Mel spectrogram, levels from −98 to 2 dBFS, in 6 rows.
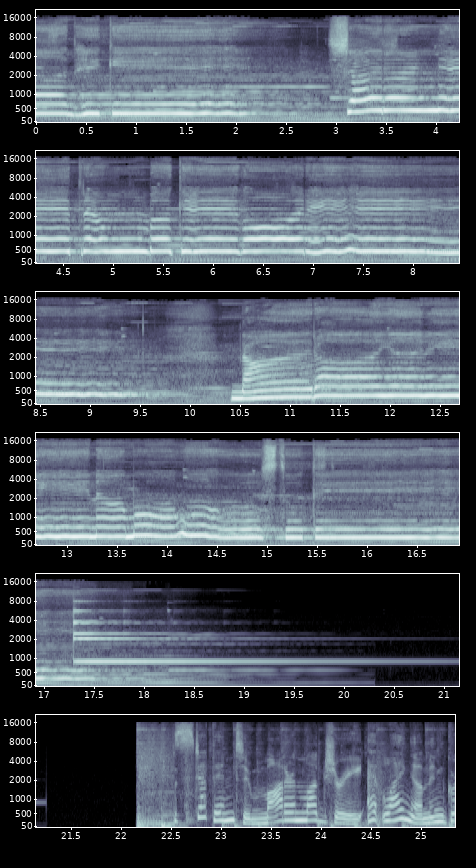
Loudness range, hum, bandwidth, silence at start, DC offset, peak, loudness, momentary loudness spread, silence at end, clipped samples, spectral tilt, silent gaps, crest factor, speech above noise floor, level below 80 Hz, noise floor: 13 LU; none; 17 kHz; 0 s; 0.8%; 0 dBFS; -11 LUFS; 15 LU; 0 s; under 0.1%; -4 dB/octave; 22.08-22.16 s; 10 dB; 72 dB; -42 dBFS; -86 dBFS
